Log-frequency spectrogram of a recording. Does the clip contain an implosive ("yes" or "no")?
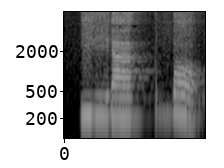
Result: yes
